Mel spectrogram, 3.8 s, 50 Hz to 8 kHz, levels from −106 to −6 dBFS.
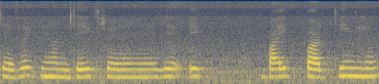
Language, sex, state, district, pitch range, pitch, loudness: Hindi, female, Bihar, Kaimur, 225-245 Hz, 235 Hz, -19 LUFS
